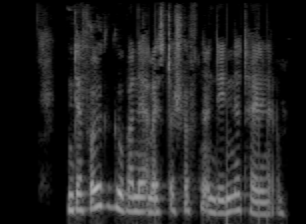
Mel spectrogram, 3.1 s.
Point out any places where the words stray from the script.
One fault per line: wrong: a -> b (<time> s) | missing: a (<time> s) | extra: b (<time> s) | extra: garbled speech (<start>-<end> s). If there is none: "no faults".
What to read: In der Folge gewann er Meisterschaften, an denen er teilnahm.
no faults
